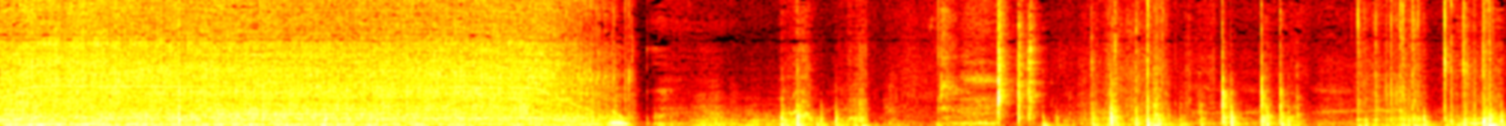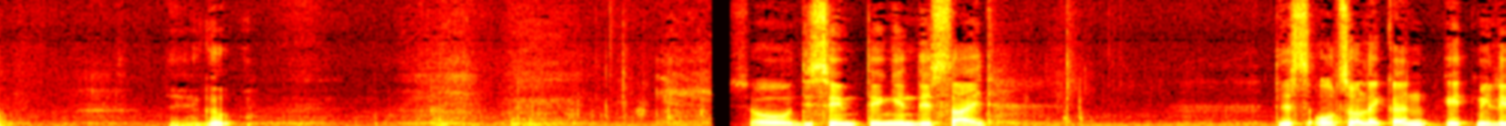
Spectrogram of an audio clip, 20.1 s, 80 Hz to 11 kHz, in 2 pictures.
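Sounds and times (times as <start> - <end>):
cordless drill running: 0.0 - 4.3.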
